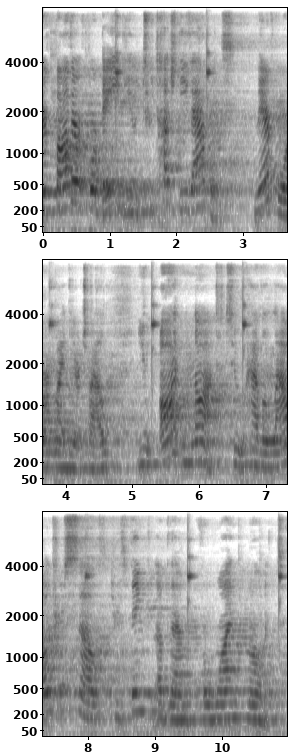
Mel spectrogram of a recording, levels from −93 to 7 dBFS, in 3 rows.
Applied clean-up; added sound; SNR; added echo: none; Chink, clink; 12 dB; reverberation time 2.9 s.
